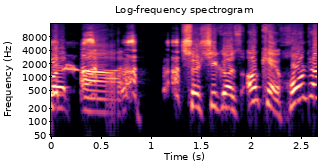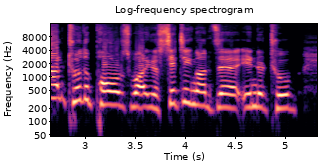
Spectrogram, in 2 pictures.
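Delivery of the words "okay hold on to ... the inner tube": bad Swedish accent drifting into German. Retelling an instructor's tube directions, Swedish accent turning German. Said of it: "it's becoming German now".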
